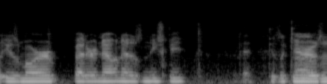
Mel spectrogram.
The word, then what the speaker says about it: Nishiki: Japanese, some things in American, and Ni- not Nichiki, what's his name? The guy with that Niho, what's his name? Kazuma, and who's the other guy? Nishiki.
